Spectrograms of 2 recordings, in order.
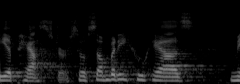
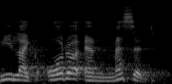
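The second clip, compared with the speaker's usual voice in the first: very bad, hammy, put-on French accent. Saying that Lutherans like order and method: very bad French accent. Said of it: "that was a very bad French accent".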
